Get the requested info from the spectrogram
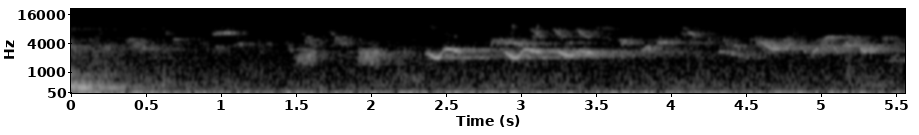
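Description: Near silence, with faint bird chirps in the background: a string of short, quick high notes starting about a second and a half in.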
